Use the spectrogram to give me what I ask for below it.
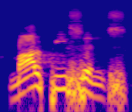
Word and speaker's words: malfeasance: allegations of corruption and malfeasance that's a new word put a star Mark malpi sins that's how you pronounce it malfeasance means a wrongdoing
